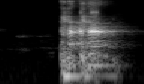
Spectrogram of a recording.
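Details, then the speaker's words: Tic (habit) cough imitated by a doctor at a paediatric cough workshop: a single light, dry, throat-clearing cough. It is described as a tension cough that occurs when the person is conscious of being observed. "tick off is you will cough when you are conscious or when you when you are seen when you are not observing I don't cough so cough is same it's like a light cough light cough means tension"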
